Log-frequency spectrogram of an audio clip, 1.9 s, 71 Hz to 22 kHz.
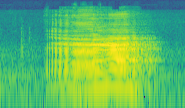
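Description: An ox lows in Baldur's Gate 3, one drawn-out moo swelling and fading over about a second, heard clearly on its own with no talk over it.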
